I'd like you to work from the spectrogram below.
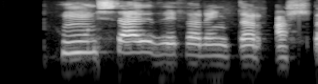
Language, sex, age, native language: Icelandic, female, 8, Icelandic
